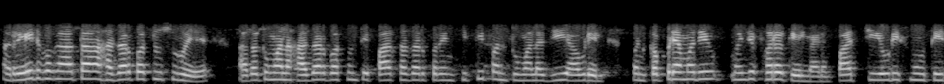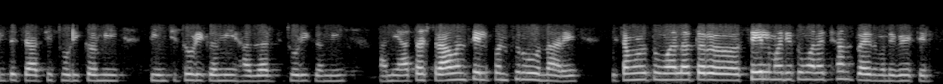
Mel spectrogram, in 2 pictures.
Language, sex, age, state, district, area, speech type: Marathi, female, 30-45, Maharashtra, Nanded, urban, conversation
